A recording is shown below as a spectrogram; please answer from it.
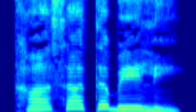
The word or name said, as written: ಖಾಸಾತಬೇಲಿ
